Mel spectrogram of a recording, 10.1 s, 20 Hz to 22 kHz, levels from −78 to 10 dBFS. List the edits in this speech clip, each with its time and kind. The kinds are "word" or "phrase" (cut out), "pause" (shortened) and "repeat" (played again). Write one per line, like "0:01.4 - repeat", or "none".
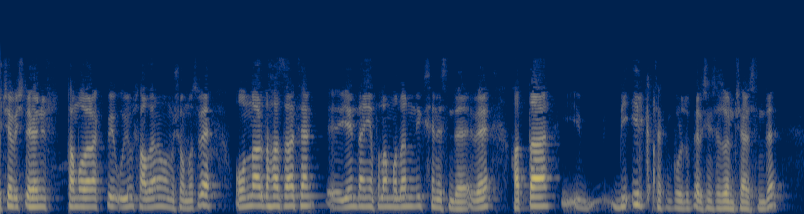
0:07.0 - pause
0:08.1 - phrase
